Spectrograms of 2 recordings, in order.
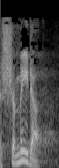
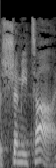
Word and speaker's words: Shemitah: If you prefer the American pronunciation, the Shemitah. But it's the Shemitah.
